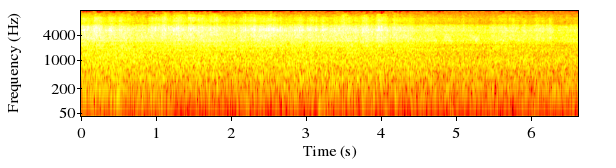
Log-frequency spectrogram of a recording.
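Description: Freight train wagons rolling away along the track: a steady noise of wheels on rail that slowly gets quieter as the train recedes.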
